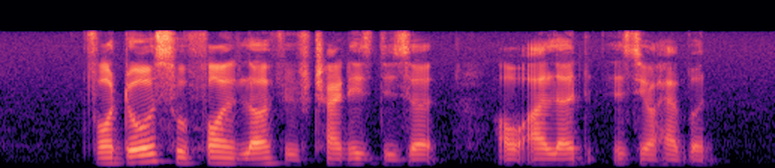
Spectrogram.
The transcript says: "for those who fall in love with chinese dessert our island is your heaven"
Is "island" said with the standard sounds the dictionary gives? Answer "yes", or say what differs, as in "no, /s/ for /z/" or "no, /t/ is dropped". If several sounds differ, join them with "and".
no, /d/ is dropped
